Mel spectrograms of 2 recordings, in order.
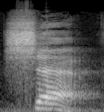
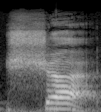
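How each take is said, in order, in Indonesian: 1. Konsonan itu diucapkan tanpa bibir membulat. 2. Konsonan itu diucapkan dengan bibir membulat, dimonyongkan ke depan.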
